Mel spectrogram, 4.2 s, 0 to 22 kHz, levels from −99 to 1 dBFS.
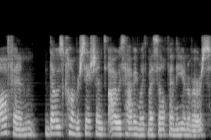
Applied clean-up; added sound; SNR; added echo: neural mask model DeepFilterNet 3.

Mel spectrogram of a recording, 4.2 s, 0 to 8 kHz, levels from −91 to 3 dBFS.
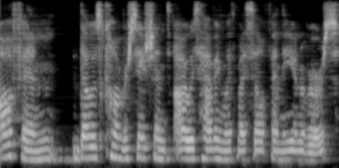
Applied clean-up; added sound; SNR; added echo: classical method WPE with log-MMSE.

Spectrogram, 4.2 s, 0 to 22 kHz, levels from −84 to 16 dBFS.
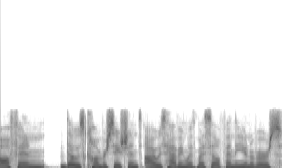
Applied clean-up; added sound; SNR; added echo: none; none; none; none.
